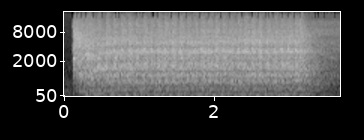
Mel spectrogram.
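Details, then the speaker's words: Lexus IS300 with 1JZ engine, newly fitted Link G4X ECU on base map: starter spins engine at even rhythm about three seconds but never catches; crank, no start, cause not yet found. "cool we have not figured out the no start issue"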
